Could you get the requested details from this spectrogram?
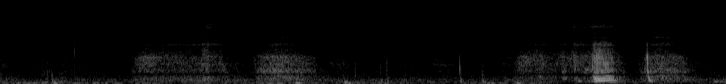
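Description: Quiet, rough snoring breaths, some snorting, over a faint room hum; snoring.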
